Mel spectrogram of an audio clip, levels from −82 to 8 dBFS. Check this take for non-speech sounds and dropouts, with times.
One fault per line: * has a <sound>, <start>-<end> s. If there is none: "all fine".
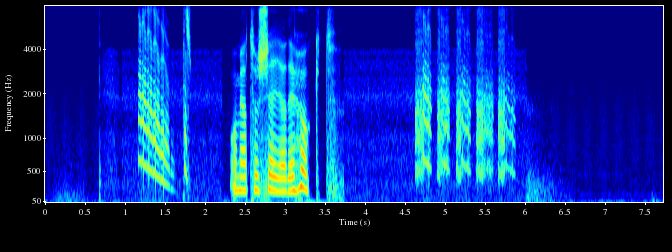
* has a chirp, 1.2-1.8 s
* has a laugh, 4.6-5.9 s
